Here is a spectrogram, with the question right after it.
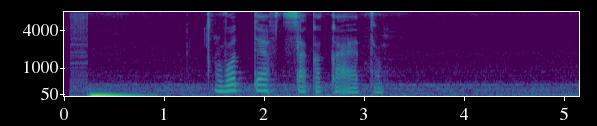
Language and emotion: Russian, neutral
